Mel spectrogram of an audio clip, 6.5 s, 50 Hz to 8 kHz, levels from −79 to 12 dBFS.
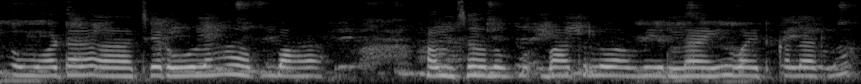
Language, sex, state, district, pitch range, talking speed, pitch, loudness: Telugu, female, Telangana, Karimnagar, 260-280 Hz, 75 wpm, 265 Hz, -26 LUFS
